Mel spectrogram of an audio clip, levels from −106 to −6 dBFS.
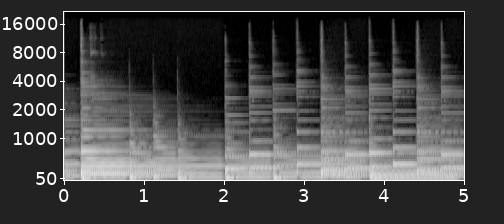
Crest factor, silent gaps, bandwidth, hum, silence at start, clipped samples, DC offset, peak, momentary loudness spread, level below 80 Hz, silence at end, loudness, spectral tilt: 18 dB; none; 14 kHz; none; 0 s; under 0.1%; under 0.1%; -8 dBFS; 7 LU; -34 dBFS; 0 s; -27 LUFS; -9 dB/octave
